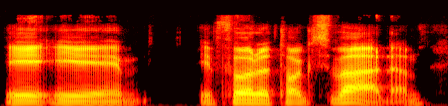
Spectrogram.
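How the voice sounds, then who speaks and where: A man's voice: lowish voice, fairly bright tone, no echo, studio quality. A man hosting an interview, reflective and casual, often giving short acknowledgements. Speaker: interview host. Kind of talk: casual conversation.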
